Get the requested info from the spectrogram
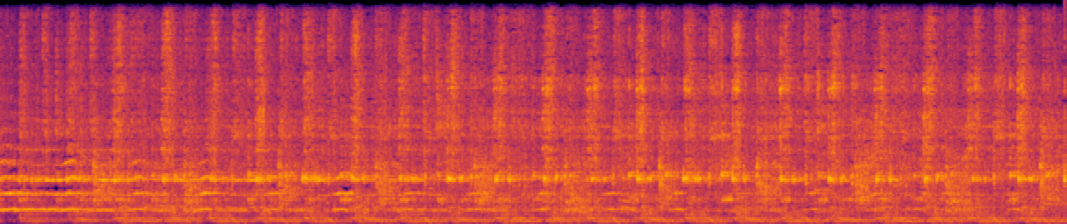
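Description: Loud dance music with a steady beat, playing over a sound system.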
